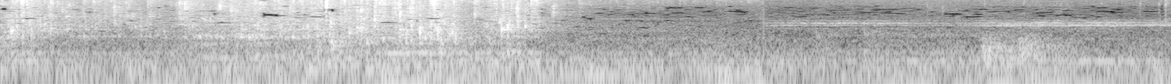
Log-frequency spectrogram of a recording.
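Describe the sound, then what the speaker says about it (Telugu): Water is poured into a pressure cooker pot over black-eyed peas, a steady rushing splash that stops about halfway through, leaving quieter trickles and faint drips. "మనకి ఈ అలసందలు మునిగేంత వరకు నీళ్ళు పోసుకుంటే చాలు"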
